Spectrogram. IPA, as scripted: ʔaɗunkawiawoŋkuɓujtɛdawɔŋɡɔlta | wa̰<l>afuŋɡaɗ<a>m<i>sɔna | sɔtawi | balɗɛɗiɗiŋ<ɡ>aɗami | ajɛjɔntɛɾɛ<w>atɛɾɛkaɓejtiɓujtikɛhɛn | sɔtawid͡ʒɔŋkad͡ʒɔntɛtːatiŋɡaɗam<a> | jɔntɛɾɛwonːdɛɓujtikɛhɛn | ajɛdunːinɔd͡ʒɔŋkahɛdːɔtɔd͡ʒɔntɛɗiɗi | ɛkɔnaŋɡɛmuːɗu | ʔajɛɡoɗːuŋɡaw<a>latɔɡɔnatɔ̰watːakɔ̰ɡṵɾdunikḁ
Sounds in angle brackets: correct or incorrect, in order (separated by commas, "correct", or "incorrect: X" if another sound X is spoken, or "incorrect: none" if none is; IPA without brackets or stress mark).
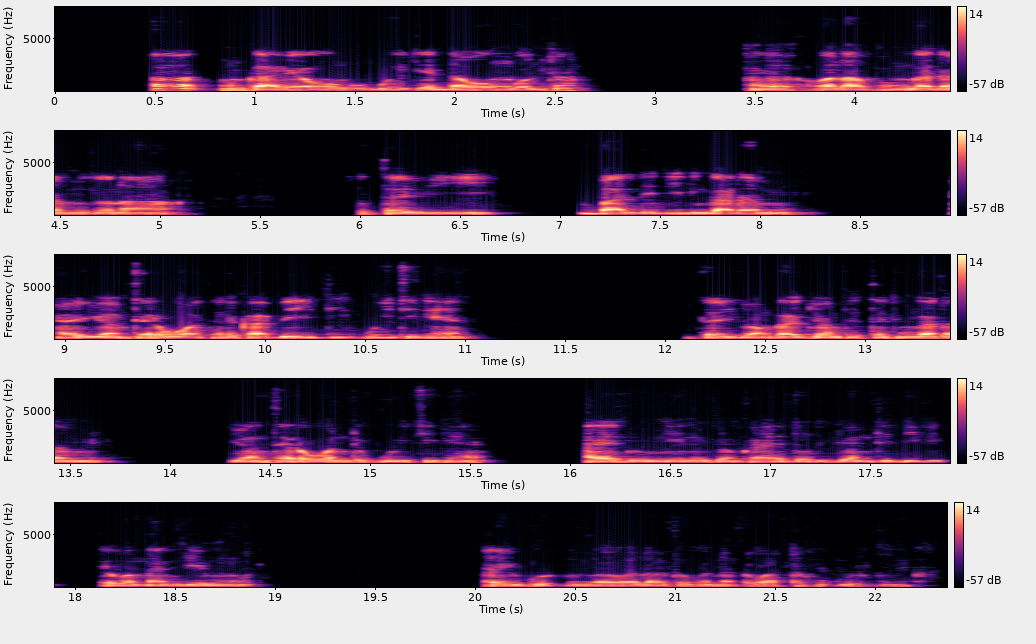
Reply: correct, correct, correct, correct, correct, incorrect: i, correct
